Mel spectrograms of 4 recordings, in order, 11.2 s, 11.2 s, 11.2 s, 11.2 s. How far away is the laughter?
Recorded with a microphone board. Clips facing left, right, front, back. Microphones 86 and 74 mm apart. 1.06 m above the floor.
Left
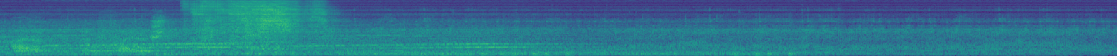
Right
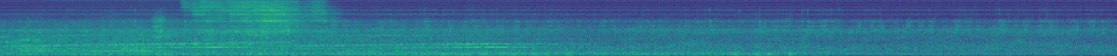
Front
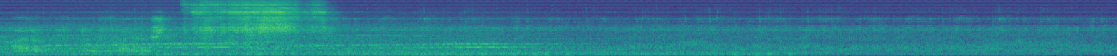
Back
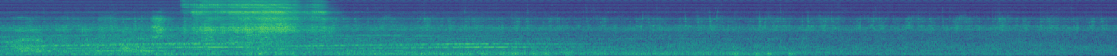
About 6.5 m.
